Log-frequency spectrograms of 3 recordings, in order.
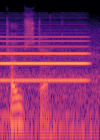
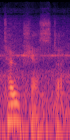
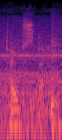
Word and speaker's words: Towcester: It's a bit like toaster, which is Towcester. Or Towchester, which you'd think is Towchester, but it's not, it's toaster.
